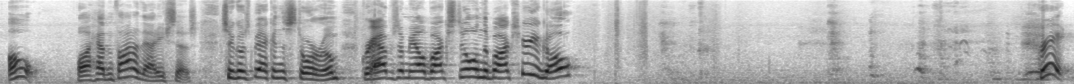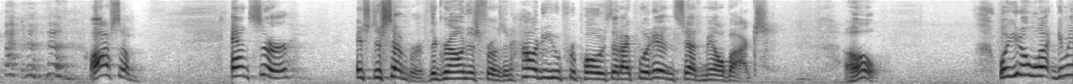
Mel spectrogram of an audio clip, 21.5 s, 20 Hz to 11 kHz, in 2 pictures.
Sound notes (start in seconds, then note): 8.1 laughter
